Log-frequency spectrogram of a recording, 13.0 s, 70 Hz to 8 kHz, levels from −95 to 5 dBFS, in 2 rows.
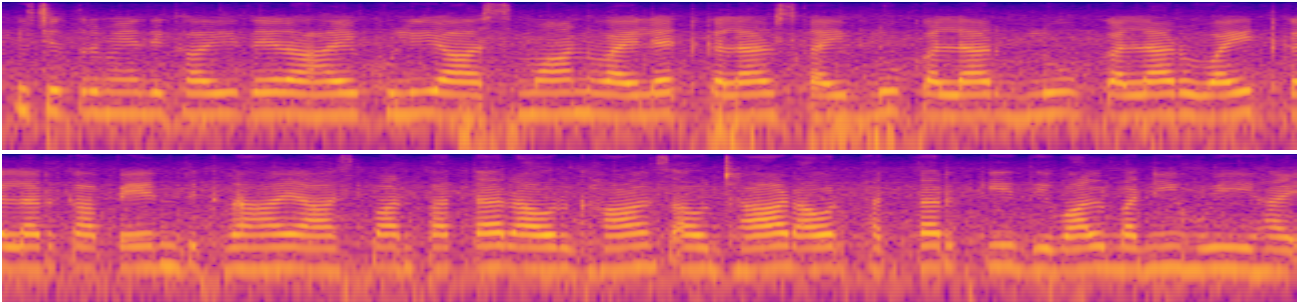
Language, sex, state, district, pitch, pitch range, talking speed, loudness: Hindi, female, Andhra Pradesh, Anantapur, 205 Hz, 200-215 Hz, 160 wpm, -17 LUFS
